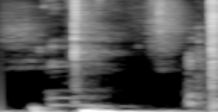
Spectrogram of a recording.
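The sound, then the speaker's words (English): Someone sneezes once: a short voiced lead-in bursts into a loud, sharp, breathy blast that quickly fades, followed moments later by a brief breathy noise. “Bless you.”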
